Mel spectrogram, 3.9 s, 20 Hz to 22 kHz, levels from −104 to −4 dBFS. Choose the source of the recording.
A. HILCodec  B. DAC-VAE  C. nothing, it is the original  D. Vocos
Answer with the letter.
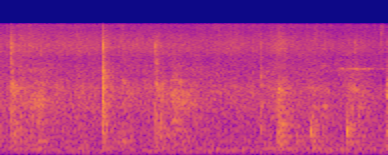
C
